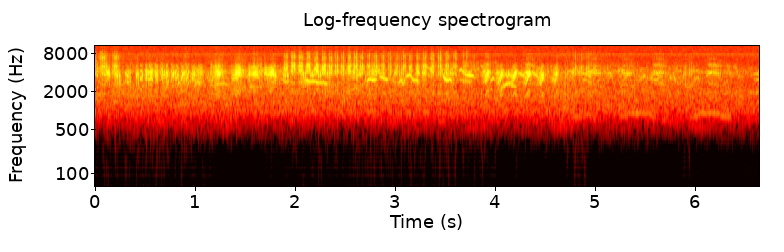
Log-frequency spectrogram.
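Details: Sedge warbler singing at 53.286 N, 22.609 E: a fast, continuous chattering song of scratchy notes, buzzy rattles and short whistled trills, delivered without pause for nearly seven seconds and fading slightly toward the end.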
